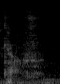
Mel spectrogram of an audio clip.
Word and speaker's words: Kouf: Do we pronounce his last name Kouf? – Yes. – Jim Kouf. There we go. – Yes, Kouf.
